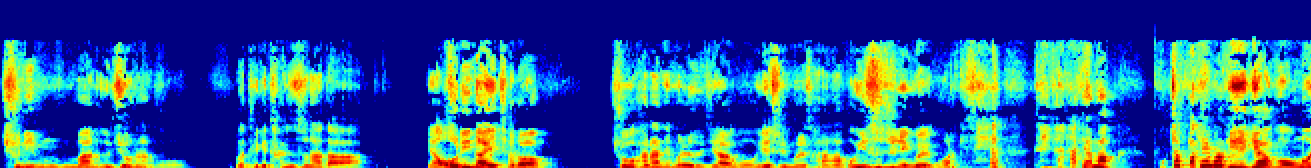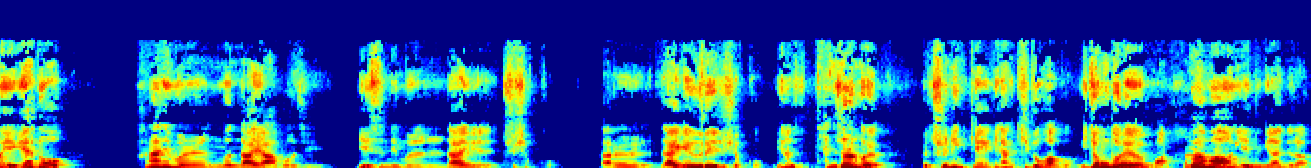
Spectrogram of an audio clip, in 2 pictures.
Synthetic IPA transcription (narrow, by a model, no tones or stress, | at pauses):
t͡ɕuɲimːanɯd͡ʑʌnɦa̰ɡo̰ | twe̞ɡe̞tans̬ʰunɦada̰ | kɲeʌɾinait͡ɕʰʌɾʌm | t͡ɕuɦanaɲimɯɭɯd͡ʑiɦaɡoje̞sʰuɲimɯɭsʰaɾaŋɦaɡois̬ʰud͡ʑuɲinɡʌe̞jomʌiɾʌkʰe̥sʰe | nedaɾaɡʰemak̚ | pok̚t͡ɕ͈ʰʌk̚p͈ʰakʰemakʰeje̞ɡiɦaɡomwʌje̞ɡiɦedo | hanaɲimɯɭmɯnːae̞a̰bʌd͡ʑḭ | je̞sʰuɲimɯɭnae̞ɡe̞̰t͡ɕuɕʰʌt̚k͈o̰ | naɾɯɭnae̞ɡe̞ɯɾe̞d͡ʑuɕʰʌt̚k͈oiɾʌntansʰuɾɦanɡʌe̞jo | kɯt͡ɕuɲimk͈e̞kɯɲaŋkidoɦaɡo̰id͡ʑʌŋdoe̞jomʌapʰomamaɯŋiinːɯnɡeaɲiɾa̰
